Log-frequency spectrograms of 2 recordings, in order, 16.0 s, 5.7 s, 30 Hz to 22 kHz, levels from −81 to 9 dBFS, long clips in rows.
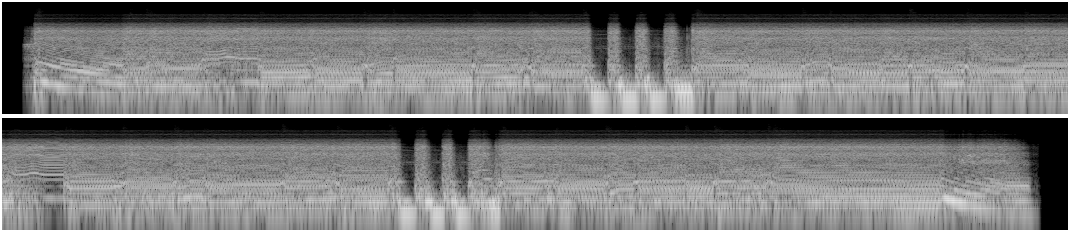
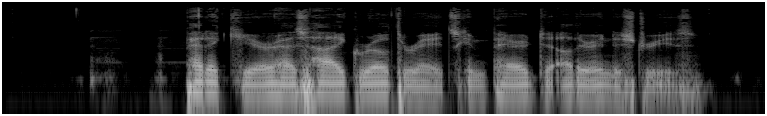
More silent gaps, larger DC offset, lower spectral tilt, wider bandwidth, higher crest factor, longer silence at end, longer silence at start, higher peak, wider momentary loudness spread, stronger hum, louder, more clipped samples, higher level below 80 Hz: neither; neither; about the same, -5.5 dB/octave vs -6 dB/octave; second, 11 kHz vs 16 kHz; second, 14 dB vs 20 dB; second, 0.25 s vs 0.5 s; second, 0.15 s vs 0.65 s; first, 0 dBFS vs -8 dBFS; second, 1 LU vs 11 LU; neither; first, -13 LUFS vs -27 LUFS; neither; first, -26 dBFS vs -44 dBFS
